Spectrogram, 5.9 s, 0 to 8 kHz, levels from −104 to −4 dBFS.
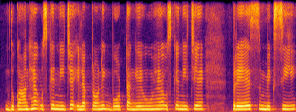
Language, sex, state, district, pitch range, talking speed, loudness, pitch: Hindi, female, Bihar, Katihar, 230-250 Hz, 140 wpm, -13 LUFS, 235 Hz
